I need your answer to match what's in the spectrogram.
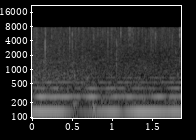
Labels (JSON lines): {"label": "biophony, midshipman", "recorder": "SoundTrap 500"}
